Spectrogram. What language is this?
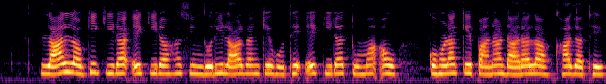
Chhattisgarhi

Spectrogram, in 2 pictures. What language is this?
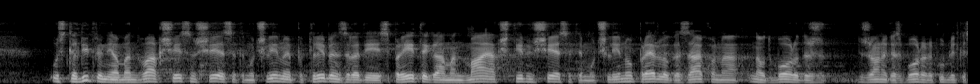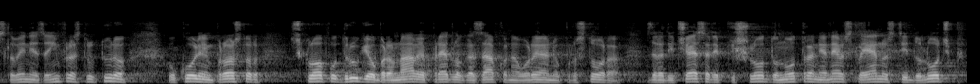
Slovenian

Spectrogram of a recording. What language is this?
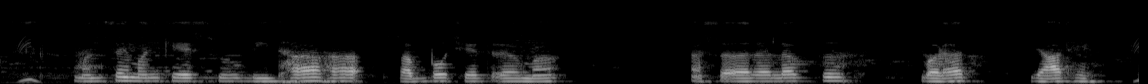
Chhattisgarhi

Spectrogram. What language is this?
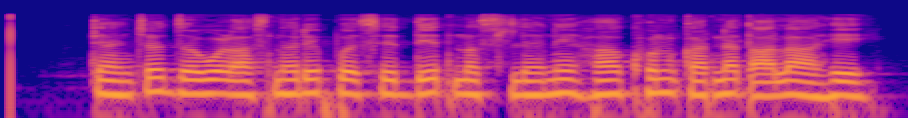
Marathi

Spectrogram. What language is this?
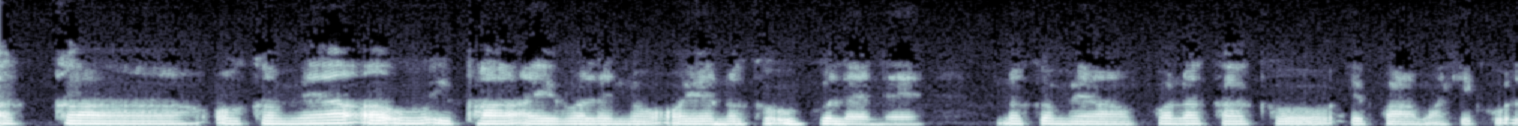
Hawaiian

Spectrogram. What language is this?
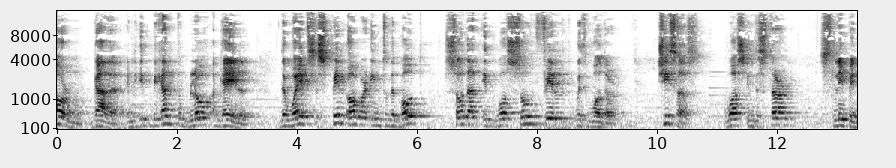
Filipino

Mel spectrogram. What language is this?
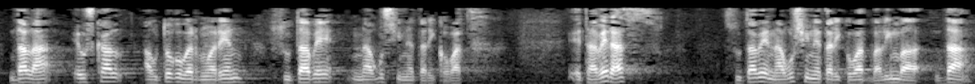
Basque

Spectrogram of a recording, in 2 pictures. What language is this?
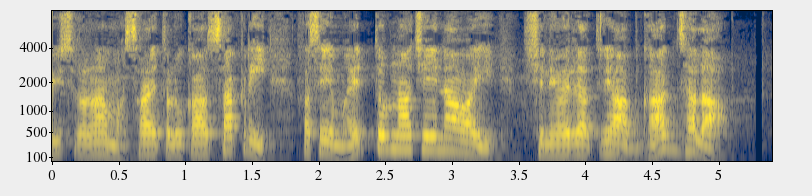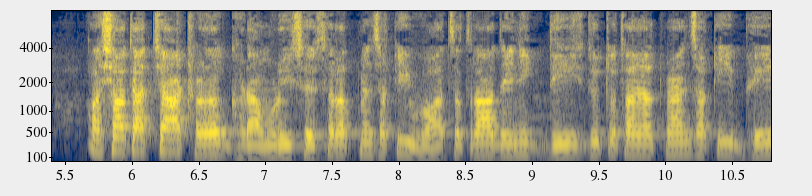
Marathi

